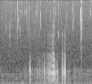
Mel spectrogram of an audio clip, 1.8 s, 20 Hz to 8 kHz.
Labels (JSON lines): {"label": "biophony", "recorder": "SoundTrap 300"}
